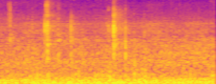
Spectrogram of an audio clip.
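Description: Plastic wheels of a toy push car and a wagon rolling over asphalt: a steady low rumble, with a few sharp plastic clicks and rattles.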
